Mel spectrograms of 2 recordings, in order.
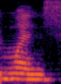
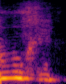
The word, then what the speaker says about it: moins: Attention avec la prononciation de moins, hein, parce qu'il y a des gens qui disent moins. Non, à moins, à moins que, d'accord, plus, alors, plus quoi?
